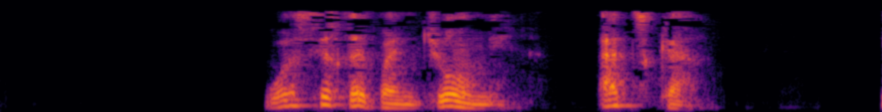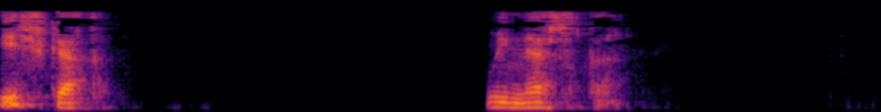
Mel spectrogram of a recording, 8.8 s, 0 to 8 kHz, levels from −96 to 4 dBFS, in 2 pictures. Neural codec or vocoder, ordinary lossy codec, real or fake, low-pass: codec, 16 kHz, 4.8 kbps, FACodec; MP3, 24 kbps; fake; 7.2 kHz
